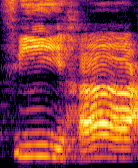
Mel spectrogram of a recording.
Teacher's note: ایک الف کے برابر دونوں کو کھینچیں گے، فی کو بھی اور ہا کو بھی.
